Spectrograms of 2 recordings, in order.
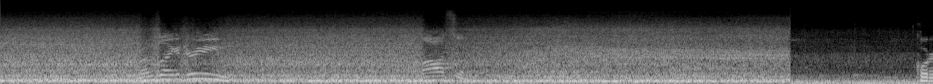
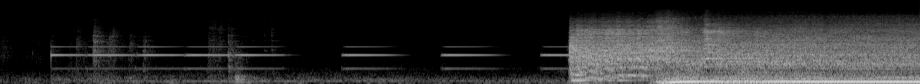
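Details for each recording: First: Ford F-150 after engine swap, first run once the throttle body connector was plugged in: steady, even idle, smooth low hum, no knocks, ticks or misses, good oil pressure and charging; normal idle. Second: Ford F150 with a $100 Marketplace swapped engine, first start: chimes, crank, catch, brief flare then a flat fixed idle; codes show throttle actuator control motor circuit open, forced idle, throttle body likely unplugged.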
